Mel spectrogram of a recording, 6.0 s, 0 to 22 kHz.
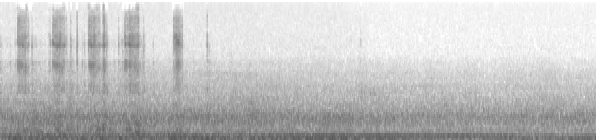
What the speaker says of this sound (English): we will detach the upper vent hose by loosening the clamp using an 8mm socket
